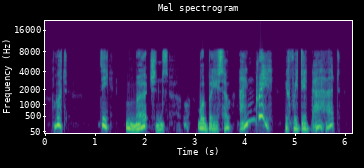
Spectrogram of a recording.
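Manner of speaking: trembling, halting voice, breaking mid-phrase. Reading a story aloud, voicing a minister: quavering voice. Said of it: "a minister quavered".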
